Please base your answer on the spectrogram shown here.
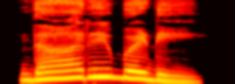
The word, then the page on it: ದಾರಿಬಿಡು: dāri biḍu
